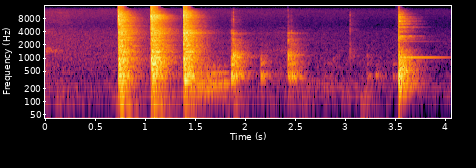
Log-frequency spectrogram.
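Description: Claw hammer tapping the new timing pulley onto the steel RA axis shaft of a Skywatcher NEQ6 mount held in a vise: three sharp metal strikes about a second in, then a few lighter taps. A sharp metallic clink that rings briefly comes near the end.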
